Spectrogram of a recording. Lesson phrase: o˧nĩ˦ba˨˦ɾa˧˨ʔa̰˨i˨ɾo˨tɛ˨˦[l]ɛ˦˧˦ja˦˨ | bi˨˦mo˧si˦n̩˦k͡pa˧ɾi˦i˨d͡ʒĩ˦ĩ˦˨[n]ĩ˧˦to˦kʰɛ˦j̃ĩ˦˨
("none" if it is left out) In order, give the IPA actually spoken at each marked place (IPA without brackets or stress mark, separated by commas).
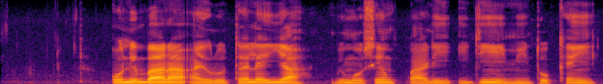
l, m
